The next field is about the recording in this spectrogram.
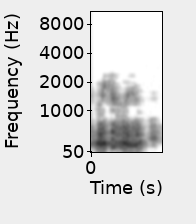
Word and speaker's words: Micaiah: So they got Micaiah, and he was not on good terms, incidentally, with Ahab. And did I get his name correctly? Yes, Micaiah, the son of Imlah.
